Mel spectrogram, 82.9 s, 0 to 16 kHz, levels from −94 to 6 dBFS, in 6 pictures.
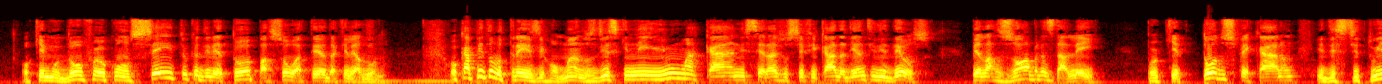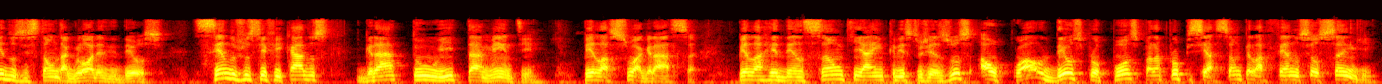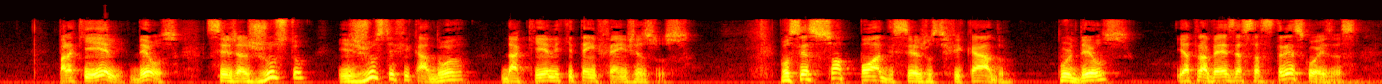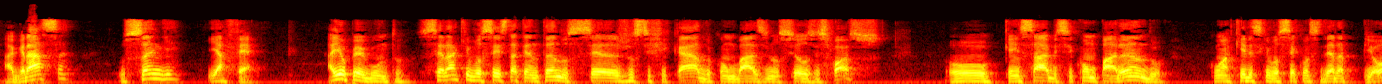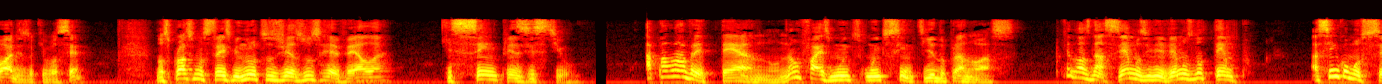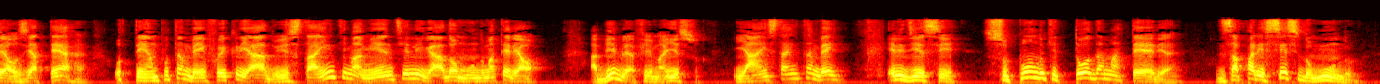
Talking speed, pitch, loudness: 140 wpm, 115 Hz, -18 LUFS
